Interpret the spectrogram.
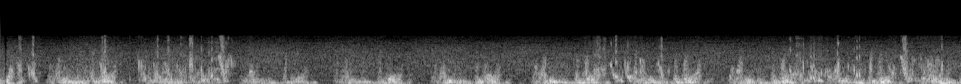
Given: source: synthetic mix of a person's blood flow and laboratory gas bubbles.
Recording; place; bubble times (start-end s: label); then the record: Doppler ultrasound of blood flow; precordium
0.16-0.41 s: bubbles
0.66-1.20 s: bubbles
1.29-1.32 s: bubbles
1.36-2.37 s: bubbles
2.45-2.56 s: bubbles
5.83-6.50 s: bubbles
6.56-6.71 s: bubbles
7.88-8.66 s: bubbles
8.88-9.52 s: bubbles
From the record:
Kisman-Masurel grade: 332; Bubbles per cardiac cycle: rolling drumbeat, 9 or more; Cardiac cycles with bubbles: 50 to 99%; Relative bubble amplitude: moderate (0.250 to 0.450); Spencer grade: 3 (all of the cardiac periods contain showers or single bubble signals, but not dominating or overriding the cardiac motion signals); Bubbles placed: anywhere in the cardiac cycle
